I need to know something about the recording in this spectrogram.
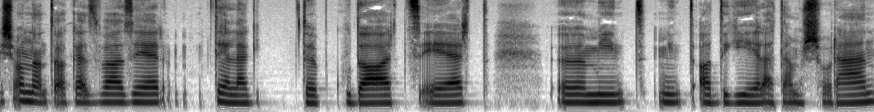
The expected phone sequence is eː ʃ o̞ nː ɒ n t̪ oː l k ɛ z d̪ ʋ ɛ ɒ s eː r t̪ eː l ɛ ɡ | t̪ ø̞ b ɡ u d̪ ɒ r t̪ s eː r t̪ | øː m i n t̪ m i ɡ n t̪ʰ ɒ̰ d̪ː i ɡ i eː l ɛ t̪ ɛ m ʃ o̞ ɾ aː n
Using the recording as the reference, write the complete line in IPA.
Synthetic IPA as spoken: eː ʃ o̞ nː ɒ n t̪ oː l k ɛ z d̪ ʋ ɛ ɒ z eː r t̪ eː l ɛ ɡ | t̪ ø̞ b k u d̪ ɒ r t̪ s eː r t̪ | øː m i n t̪ m i n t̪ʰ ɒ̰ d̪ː i ɡ i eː l ɛ t̪ ɛ m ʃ o̞ ɾ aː n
